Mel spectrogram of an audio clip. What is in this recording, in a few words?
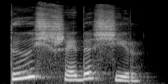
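"тыысь шедӧ сир", Komi, female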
